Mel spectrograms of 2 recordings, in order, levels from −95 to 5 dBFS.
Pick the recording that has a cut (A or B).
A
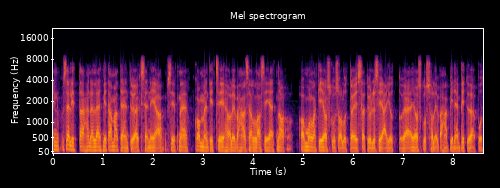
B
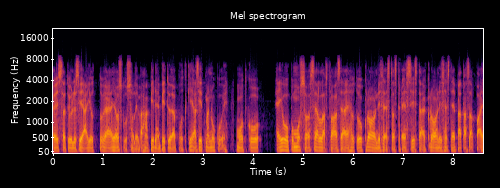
B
